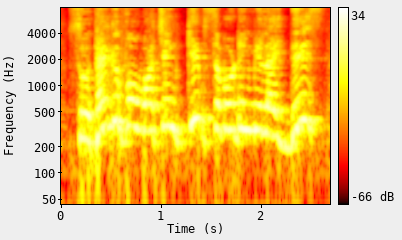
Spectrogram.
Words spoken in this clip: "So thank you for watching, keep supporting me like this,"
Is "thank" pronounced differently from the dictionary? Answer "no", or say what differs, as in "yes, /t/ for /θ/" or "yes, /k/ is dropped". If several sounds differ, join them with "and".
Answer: yes, /t/ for /θ/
